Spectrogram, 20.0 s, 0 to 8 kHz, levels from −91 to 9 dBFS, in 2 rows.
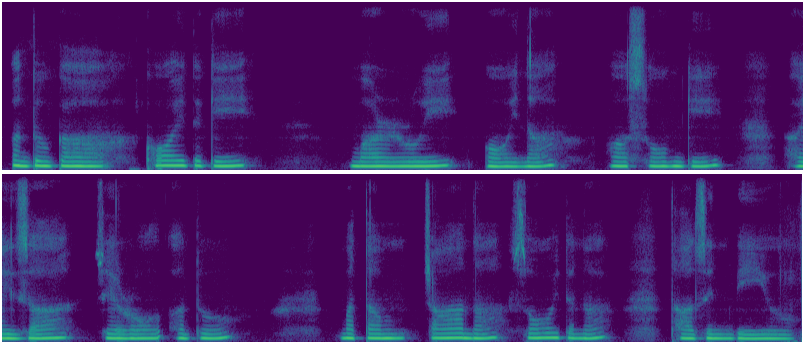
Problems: none marked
